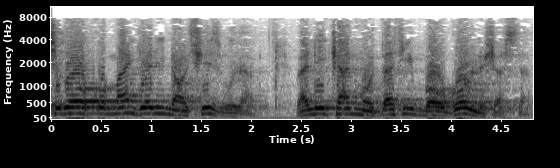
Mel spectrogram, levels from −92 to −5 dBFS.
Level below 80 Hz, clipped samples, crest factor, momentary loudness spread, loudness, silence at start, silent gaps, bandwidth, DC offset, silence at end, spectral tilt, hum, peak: -40 dBFS; under 0.1%; 10 dB; 11 LU; -12 LUFS; 0 s; none; 8 kHz; under 0.1%; 0 s; -6.5 dB/octave; none; -2 dBFS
